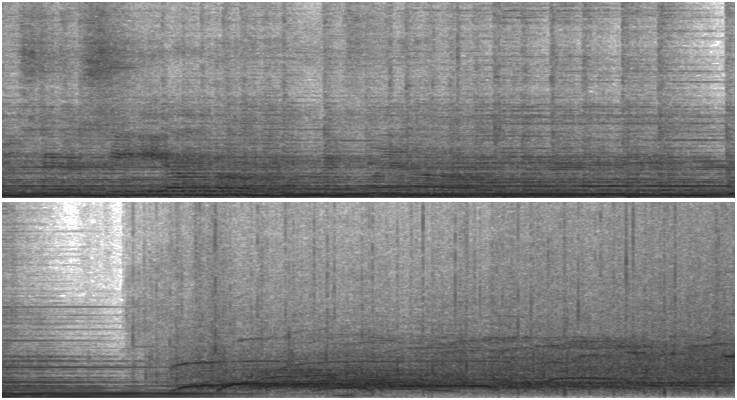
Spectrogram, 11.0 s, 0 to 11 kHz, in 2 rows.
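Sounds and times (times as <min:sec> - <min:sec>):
audience applause: 0:06.4 - 0:11.0
cheers and whistles: 0:06.7 - 0:11.0.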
